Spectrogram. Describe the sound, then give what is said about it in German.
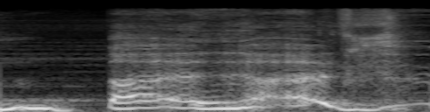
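A person voices an eerie, drawn-out groaning moan. A short phrase comes first, then a longer, louder one whose pitch wavers up and down. “Ihr hört aber auch zur gleichen Zeit ein Stöhnen”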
